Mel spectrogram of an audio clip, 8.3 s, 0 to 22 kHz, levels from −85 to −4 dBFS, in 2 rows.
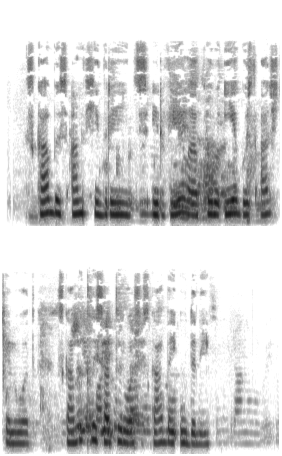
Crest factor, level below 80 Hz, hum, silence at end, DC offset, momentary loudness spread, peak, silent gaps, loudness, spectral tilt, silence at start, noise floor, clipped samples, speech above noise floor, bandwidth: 16 dB; -66 dBFS; none; 0.6 s; under 0.1%; 10 LU; -4 dBFS; none; -20 LUFS; -5 dB/octave; 0.35 s; -52 dBFS; under 0.1%; 32 dB; 11 kHz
